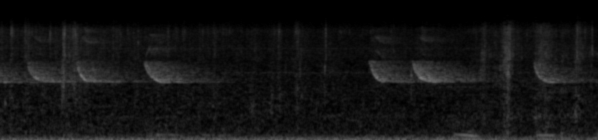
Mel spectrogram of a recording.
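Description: A bird's short chirps, about six of them, each falling in pitch, coming singly and in quick pairs over a steady low background hum.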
